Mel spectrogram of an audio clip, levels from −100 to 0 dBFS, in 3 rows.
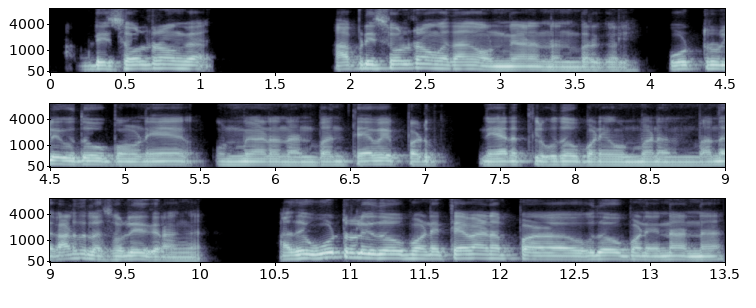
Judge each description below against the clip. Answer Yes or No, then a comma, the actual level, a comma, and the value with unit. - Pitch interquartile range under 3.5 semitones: No, average, 4.6 semitones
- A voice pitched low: Yes, low, 110 Hz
